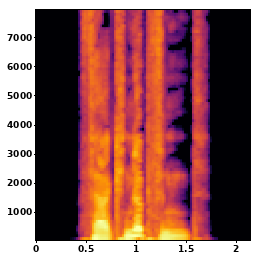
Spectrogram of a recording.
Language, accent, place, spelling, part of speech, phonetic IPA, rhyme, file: German, Germany, Berlin, verknüpfend, verb, [fɛɐ̯ˈknʏp͡fn̩t], -ʏp͡fn̩t, De-verknüpfend.ogg
- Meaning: present participle of verknüpfen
